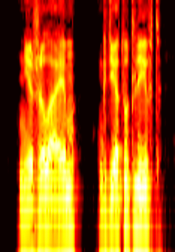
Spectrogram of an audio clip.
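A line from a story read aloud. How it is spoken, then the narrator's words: Stern question. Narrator (Russian): строго спросила Тавра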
